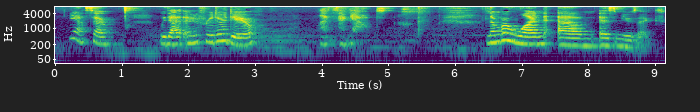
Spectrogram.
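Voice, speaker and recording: A woman's fairly high, somewhat breathy voice with lively intonation, very slow pace and long, frequent pauses, plus audible room echo. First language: not English. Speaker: vlogger. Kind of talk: casual talk to camera. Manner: hesitant fillers.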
